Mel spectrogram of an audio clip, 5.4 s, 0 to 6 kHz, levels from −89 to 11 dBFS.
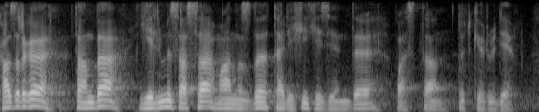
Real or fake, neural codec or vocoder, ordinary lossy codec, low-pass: real; none; none; 5.4 kHz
